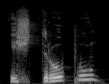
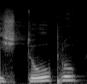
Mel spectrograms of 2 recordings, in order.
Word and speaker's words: estupro: Estrupo em vez de estupro, aí tem eh cardeneta em vez de caderneta e pneu em vez de pneu.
